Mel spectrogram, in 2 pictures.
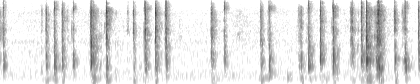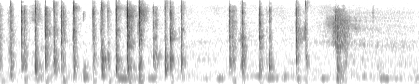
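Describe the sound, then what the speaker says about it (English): Keys clatter on a computer keyboard as a short terminal command is typed, in quick uneven bursts of crisp clicks with small pauses between words. The typing is close and clear, with no talking. "I'm going to launch our terminal, and I'm going to type a simple command here"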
